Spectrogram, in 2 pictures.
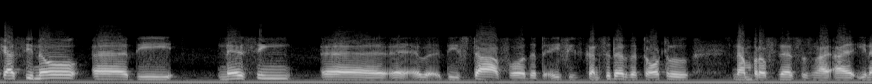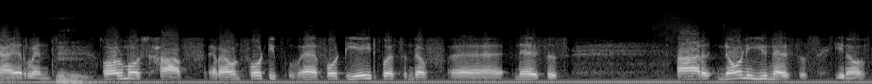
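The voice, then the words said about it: Unwell, flu-affected voice. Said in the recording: “my voice is not better today. ... some bit of flu. ... Symptoms”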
